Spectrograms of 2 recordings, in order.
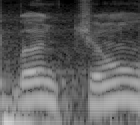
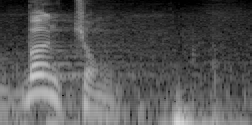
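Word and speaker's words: Guangzhou: Eu falei: "É lá na cidade de Guanchon, né?" Ele falou: "Ganchon, porque ele falou já pronunciando e na palavrado dele lá de chinês."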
